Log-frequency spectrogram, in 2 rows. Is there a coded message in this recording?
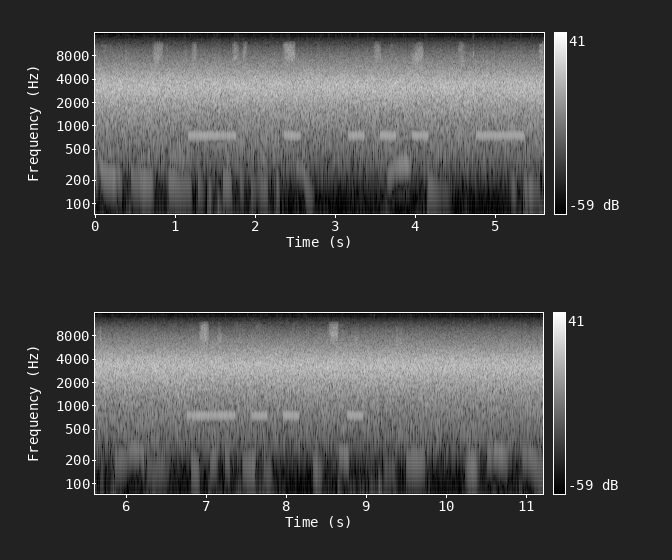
Yes: Morse code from 1.1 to 9.0 s, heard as a keyed tone, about 6 wpm, 760 Hz, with radio hiss, a squelch burst at the end and speech in English. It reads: TEST DE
